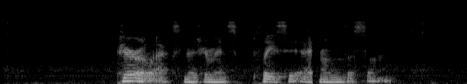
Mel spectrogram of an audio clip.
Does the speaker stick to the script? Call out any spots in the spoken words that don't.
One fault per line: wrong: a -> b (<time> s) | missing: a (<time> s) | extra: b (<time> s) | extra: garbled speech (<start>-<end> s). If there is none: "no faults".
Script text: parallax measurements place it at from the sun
no faults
